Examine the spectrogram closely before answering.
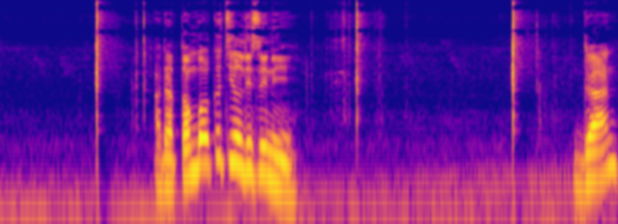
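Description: A plastic toy button clicks sharply a few times.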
